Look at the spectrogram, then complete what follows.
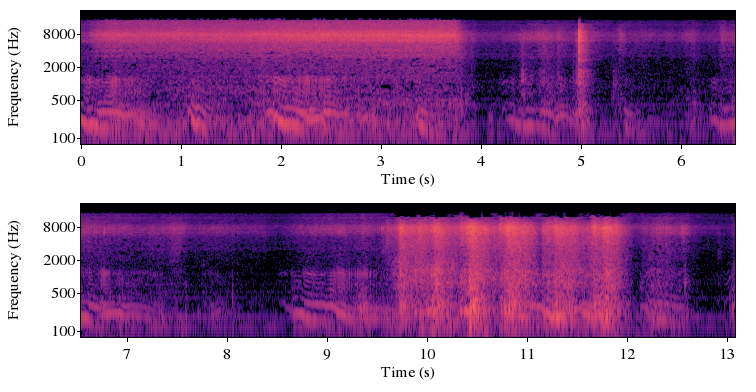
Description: She was sleeping on Saturday night, snoring in her car seat, she is so adorable and I heard milk jugs be cleaned out from the kitchen.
